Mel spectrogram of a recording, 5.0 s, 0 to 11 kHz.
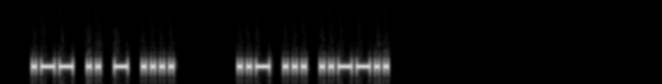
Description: Morse code, heard as a keyed tone, about 34 wpm, 700 Hz. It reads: WITH US?
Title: 2x Word-Spacing - Sentences from Top 200 Words - 35wpm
